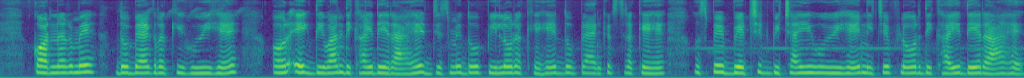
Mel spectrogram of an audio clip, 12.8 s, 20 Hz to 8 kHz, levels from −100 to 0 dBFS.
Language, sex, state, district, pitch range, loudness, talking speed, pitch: Hindi, female, Bihar, Gopalganj, 220-235 Hz, -24 LUFS, 160 wpm, 230 Hz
